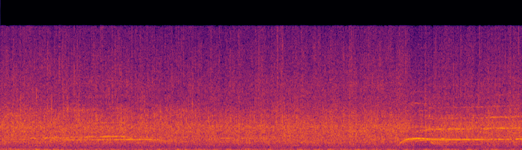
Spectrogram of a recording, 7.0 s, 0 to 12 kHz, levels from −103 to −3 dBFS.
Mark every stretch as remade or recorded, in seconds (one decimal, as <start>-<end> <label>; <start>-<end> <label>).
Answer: 0.0-3.3 recorded; 3.3-7.0 remade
